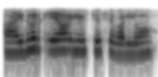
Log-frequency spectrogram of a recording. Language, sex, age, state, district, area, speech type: Telugu, female, 30-45, Andhra Pradesh, Annamaya, urban, conversation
